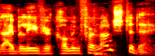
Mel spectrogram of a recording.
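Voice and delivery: ordinary talk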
